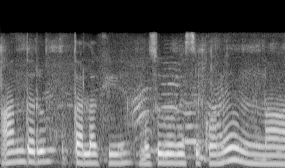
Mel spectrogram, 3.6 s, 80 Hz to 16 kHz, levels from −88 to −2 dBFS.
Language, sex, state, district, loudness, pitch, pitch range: Telugu, female, Andhra Pradesh, Annamaya, -16 LUFS, 200 Hz, 190-225 Hz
